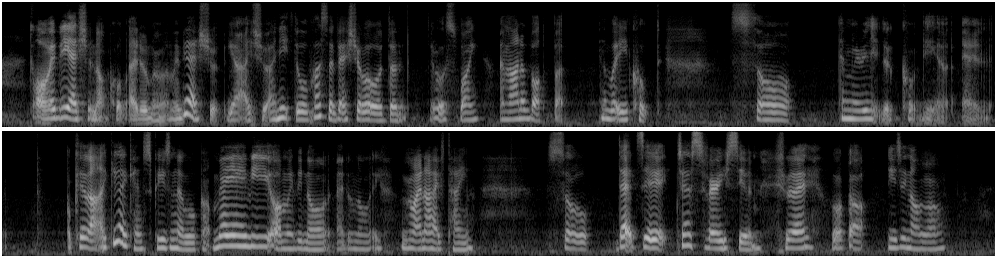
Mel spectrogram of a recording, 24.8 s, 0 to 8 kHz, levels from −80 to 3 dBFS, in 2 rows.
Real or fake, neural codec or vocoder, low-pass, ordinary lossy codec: fake; codec, 16 kHz, 1 kbps, FunCodec, trained on LibriTTS, 50 frames a second; none; none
